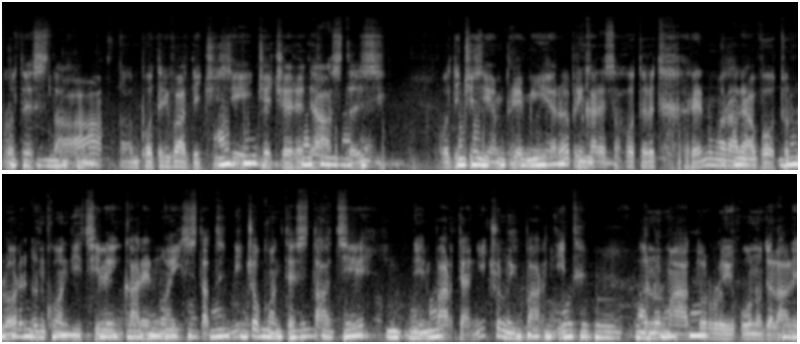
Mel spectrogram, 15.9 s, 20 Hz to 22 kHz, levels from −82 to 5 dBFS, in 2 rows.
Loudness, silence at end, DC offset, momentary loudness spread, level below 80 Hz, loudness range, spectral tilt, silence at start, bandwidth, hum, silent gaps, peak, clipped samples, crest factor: -15 LUFS; 0 s; under 0.1%; 9 LU; -46 dBFS; 1 LU; -8 dB/octave; 0 s; 10.5 kHz; none; none; -2 dBFS; under 0.1%; 12 dB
